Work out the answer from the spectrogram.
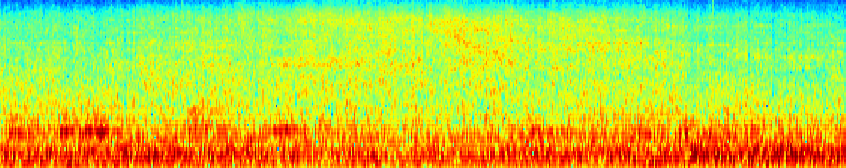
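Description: Tokaido Shinkansen train rolling slowly along the platform, a steady rumble of wheels on rail with short faint squeals recurring through it.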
